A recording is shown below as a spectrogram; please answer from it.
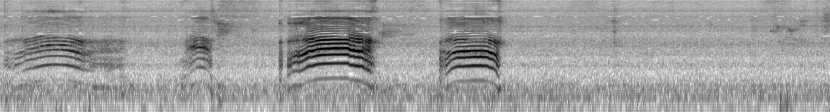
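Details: Injured cat rescued from a street, crying: four wailing meows, the middle two louder and longer with a rise and fall, followed by several seconds of low background rumble.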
